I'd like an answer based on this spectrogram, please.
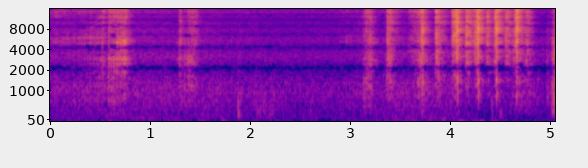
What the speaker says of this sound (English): It cuts through that wet paper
